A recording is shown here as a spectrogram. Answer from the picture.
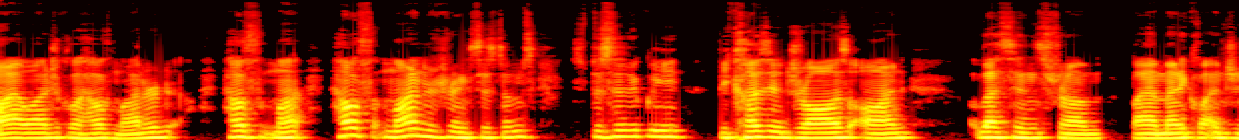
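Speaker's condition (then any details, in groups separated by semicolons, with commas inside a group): Spastic cerebral palsy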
